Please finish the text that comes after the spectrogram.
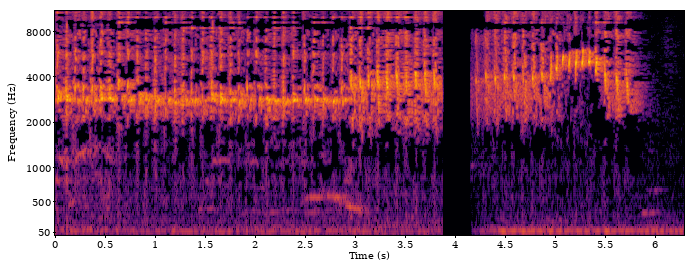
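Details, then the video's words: Greater green leafbird singing energetically, with kapas tembak and lovebird imitations mixed in. A continuous rapid chattering trill breaks off briefly, then resumes in a rising and falling sweep of fast notes. "Cucak Ijo Gacor Isian Kapas Tembak Sambung Love Bird"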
